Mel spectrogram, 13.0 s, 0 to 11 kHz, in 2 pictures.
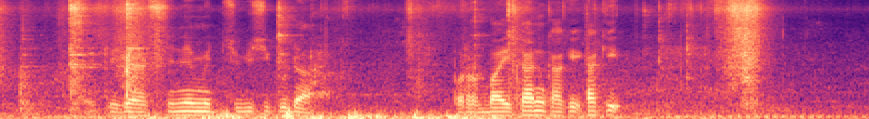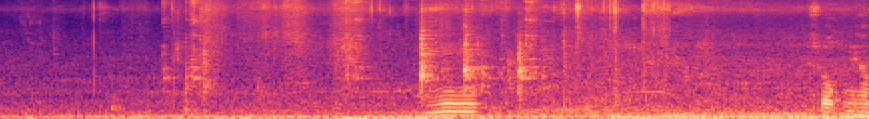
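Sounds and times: metal tools clinking: 7.7 - 11.5.

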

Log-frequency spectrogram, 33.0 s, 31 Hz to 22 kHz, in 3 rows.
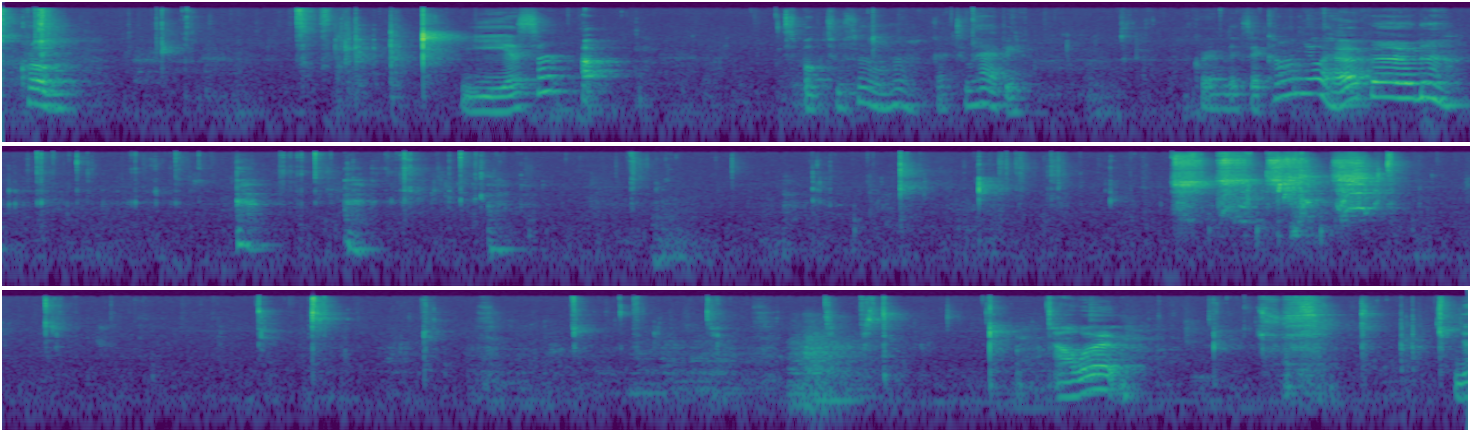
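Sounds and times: crab legs cracking: 11.1 - 15.0
wet sucking and chewing: 11.1 - 23.0, 30.9 - 32.9.

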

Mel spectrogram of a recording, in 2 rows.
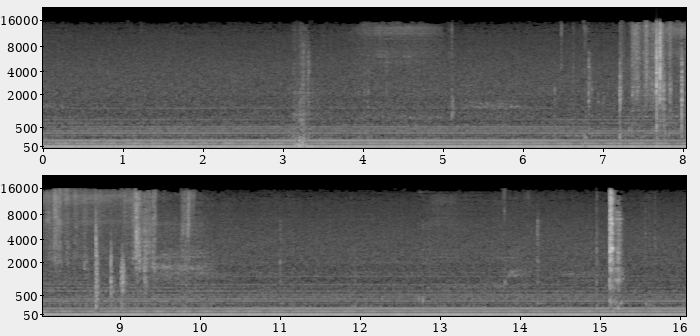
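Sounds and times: steady low hum: 0.0 - 16.0
book pages rustling: 7.1 - 10.0.

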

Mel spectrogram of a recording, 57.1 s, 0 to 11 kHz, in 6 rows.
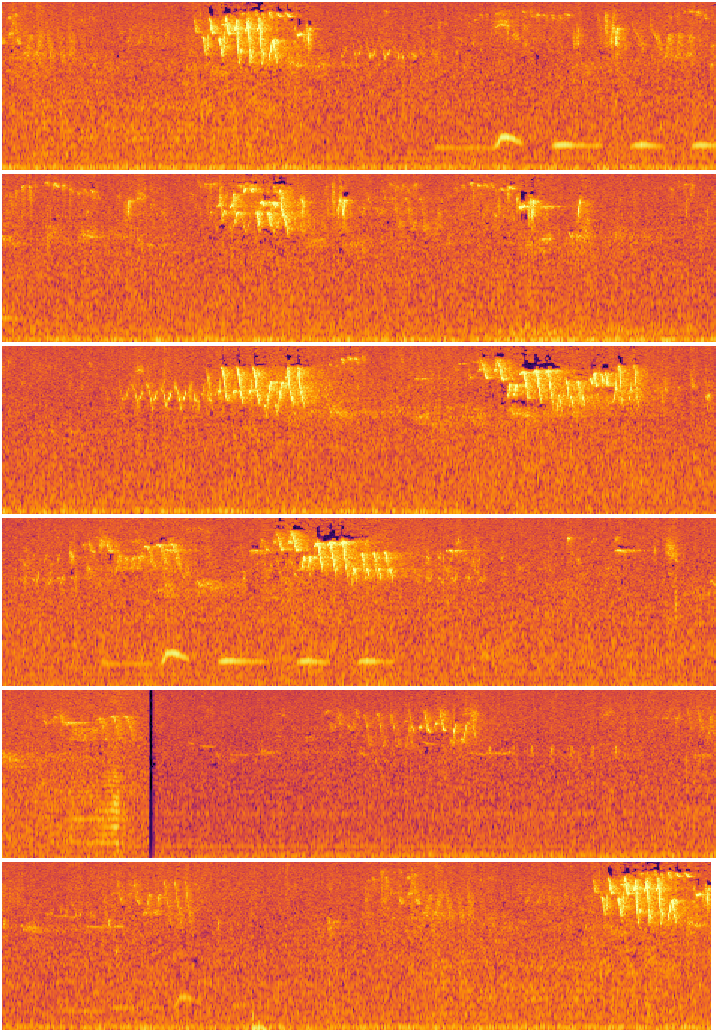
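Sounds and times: bird trilling song: 2.5 - 11.6, 28.9 - 35.1, 51.9 - 57.0
bird hooting: 5.8 - 9.6.

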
